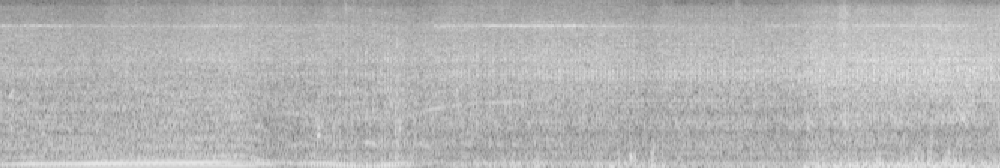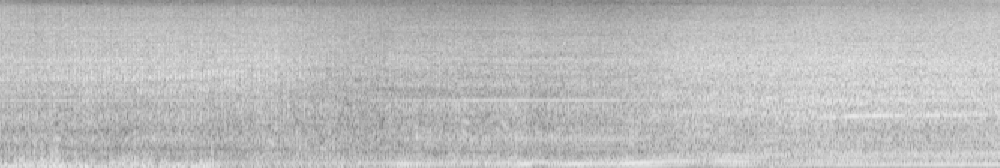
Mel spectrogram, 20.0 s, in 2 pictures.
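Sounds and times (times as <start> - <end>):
off-road engine running: 0.0 - 20.0.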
